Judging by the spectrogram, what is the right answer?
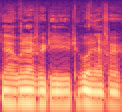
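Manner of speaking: flat, soft, dull, level monotone. Complaining that his co-host has sounded depressed all day, he mimics her in a mock monotone. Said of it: "She has been so monotone".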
